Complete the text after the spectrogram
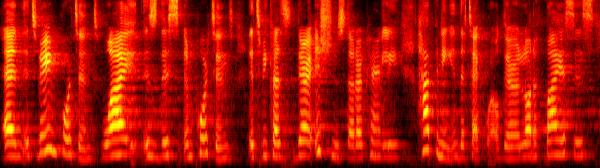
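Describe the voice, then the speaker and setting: A young woman from Ethiopia presents at a conference in a fairly high voice. She speaks earnestly and conversationally as a tech CEO, dotting her talk with fillers and tag questions like "right?". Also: normal speed, few pauses, a bit bright. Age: 20s. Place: conference hall stage.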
